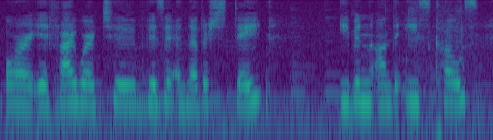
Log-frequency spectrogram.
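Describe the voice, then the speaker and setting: Higher-voiced woman explaining with examples, music behind. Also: little pitch movement, measured pace. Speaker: teacher. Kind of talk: casual interview answer.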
